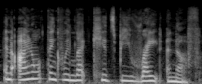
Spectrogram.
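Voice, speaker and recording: A woman's voice: fairly high pitch, expressive, unhurried. A woman in her forties talking frankly as a podcast guest, laughing often and swearing freely. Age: 40s. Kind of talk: candid casual conversation.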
